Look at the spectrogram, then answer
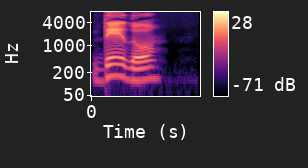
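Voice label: "dedo", Spanish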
